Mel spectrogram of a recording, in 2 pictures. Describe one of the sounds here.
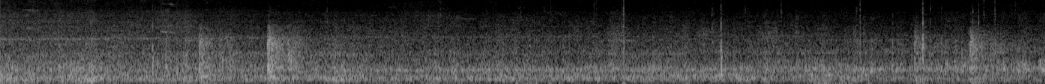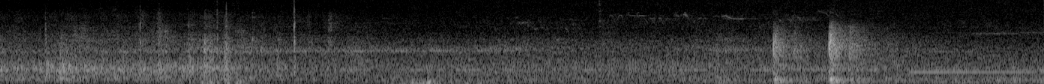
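A tube train's electric motors whine as the train pulls away.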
